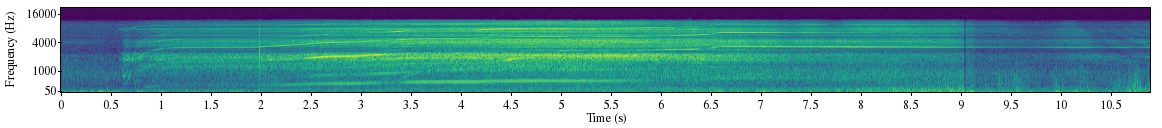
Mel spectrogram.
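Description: A Habu radio-controlled model jet takes off and flies. The loud, steady turbine whine rises in pitch as it spools up, then holds a high, sustained scream with a rushing roar beneath it, and no voices are heard.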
